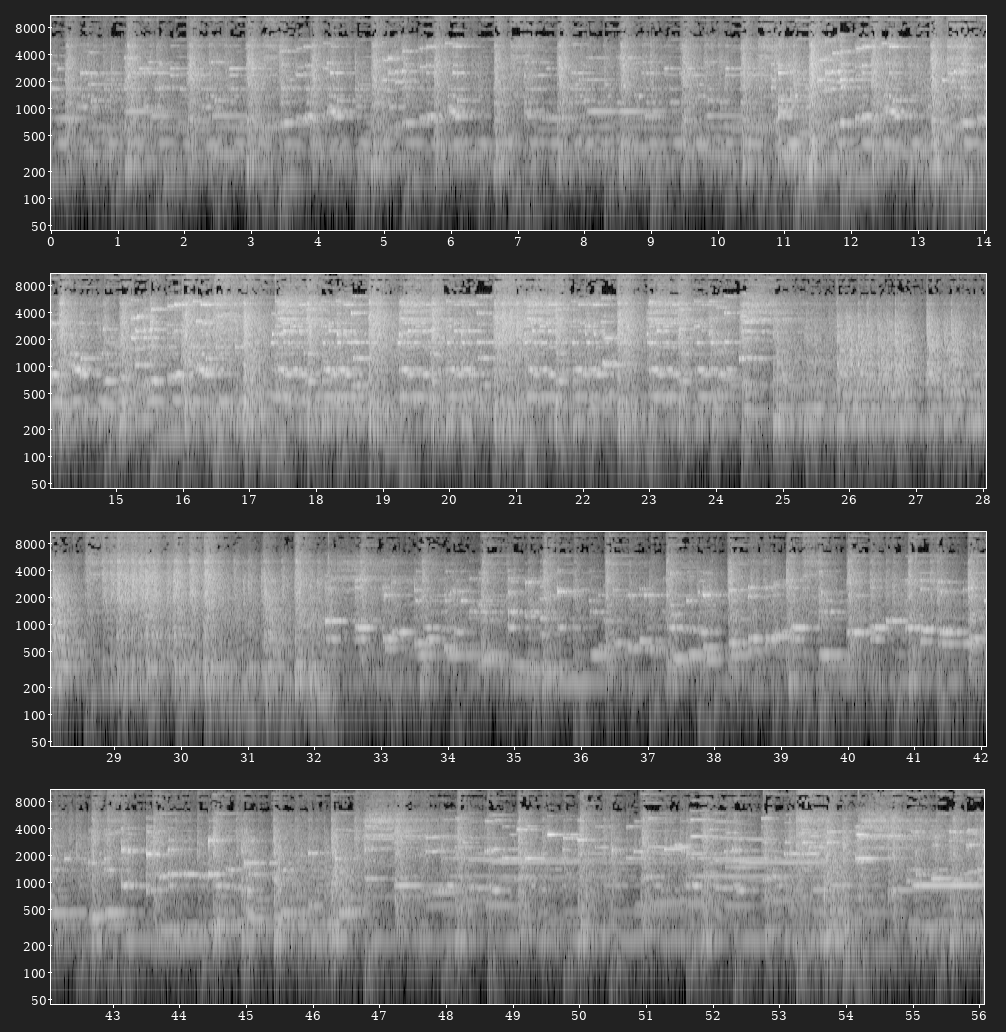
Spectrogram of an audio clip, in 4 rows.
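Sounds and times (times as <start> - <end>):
drum kit: 0.0 - 56.0
hand drum: 0.0 - 56.0
marimba melody: 0.0 - 56.0.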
